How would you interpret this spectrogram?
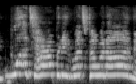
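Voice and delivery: high-pitched bewildered cry; mock alarm. Acted bystanders confused by fight.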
